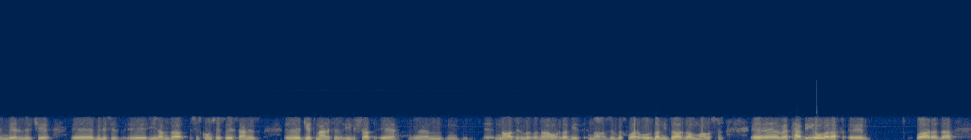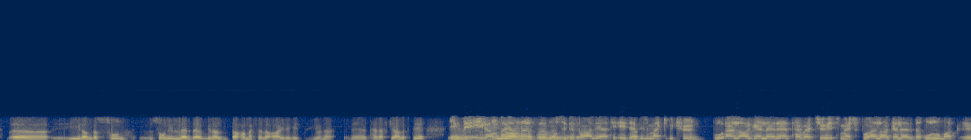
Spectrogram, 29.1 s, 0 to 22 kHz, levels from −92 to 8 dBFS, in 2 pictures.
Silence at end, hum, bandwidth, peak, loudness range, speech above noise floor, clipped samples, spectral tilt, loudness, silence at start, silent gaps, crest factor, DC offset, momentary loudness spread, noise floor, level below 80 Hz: 0 s; none; 3.9 kHz; -6 dBFS; 5 LU; 46 dB; under 0.1%; -2 dB/octave; -26 LUFS; 0 s; none; 20 dB; under 0.1%; 11 LU; -71 dBFS; -82 dBFS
